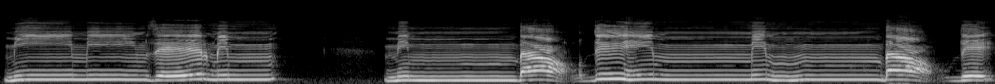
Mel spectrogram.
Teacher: میم پر شد ہے، ناک میں آواز پیدا کرنا ہے، غنہ ہے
